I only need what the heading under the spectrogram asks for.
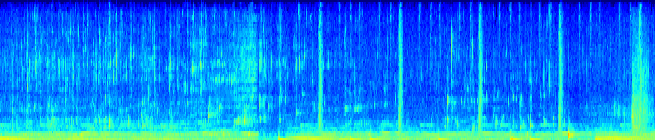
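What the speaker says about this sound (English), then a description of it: "And just top it off with water." Water poured into a jar of pineapple scraps and brown sugar for homemade tepache, a steady splashing pour with gurgling drops and bubbling, close up and without talk.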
